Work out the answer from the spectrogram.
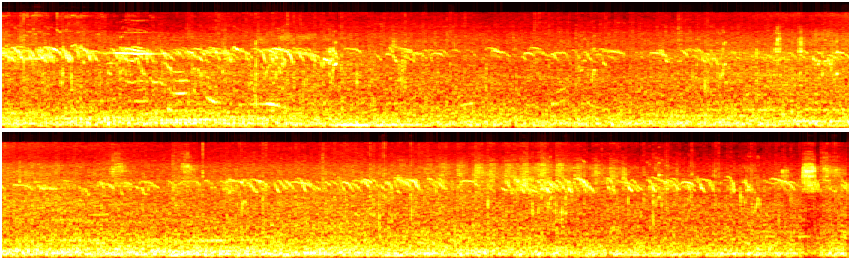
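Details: Many chicks chirping at once while new chicks and birds are bought, a dense overlapping chorus of high, short peeps with low background rumble and scattered noise throughout.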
